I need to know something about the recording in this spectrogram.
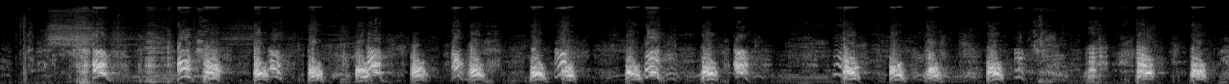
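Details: A Cane Corso barks in deep, gruff bursts, roughly twice a second, after seeing and catching a bite arm for the first time.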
